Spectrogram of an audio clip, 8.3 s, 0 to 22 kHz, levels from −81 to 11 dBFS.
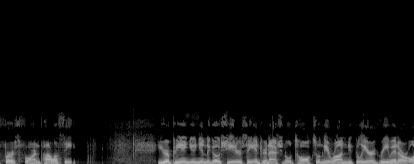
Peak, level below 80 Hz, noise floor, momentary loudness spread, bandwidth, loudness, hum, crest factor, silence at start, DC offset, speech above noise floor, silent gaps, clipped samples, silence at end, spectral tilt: -6 dBFS; -56 dBFS; -56 dBFS; 8 LU; 7 kHz; -22 LUFS; none; 16 dB; 0.1 s; under 0.1%; 34 dB; none; under 0.1%; 0 s; -4.5 dB/octave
